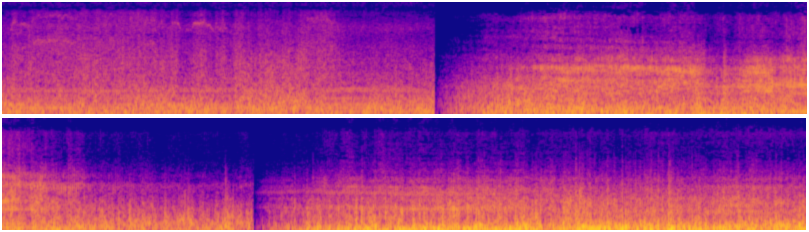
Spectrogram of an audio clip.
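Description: Tornado airboat's engine and propeller running as it travels over snow, with wind buffeting the microphone. The sound cuts out sharply twice and grows louder over the last few seconds as the airboat comes closer.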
